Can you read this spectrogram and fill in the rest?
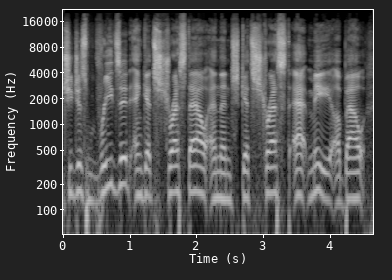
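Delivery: usual speaking voice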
